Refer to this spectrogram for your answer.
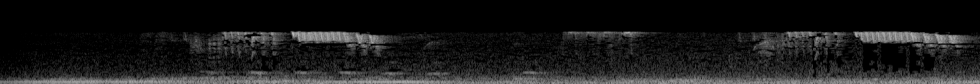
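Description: A bird calls over and over in high, bright bursts, repeating every few seconds above a steady low rumble of traffic or engine noise in the background.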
